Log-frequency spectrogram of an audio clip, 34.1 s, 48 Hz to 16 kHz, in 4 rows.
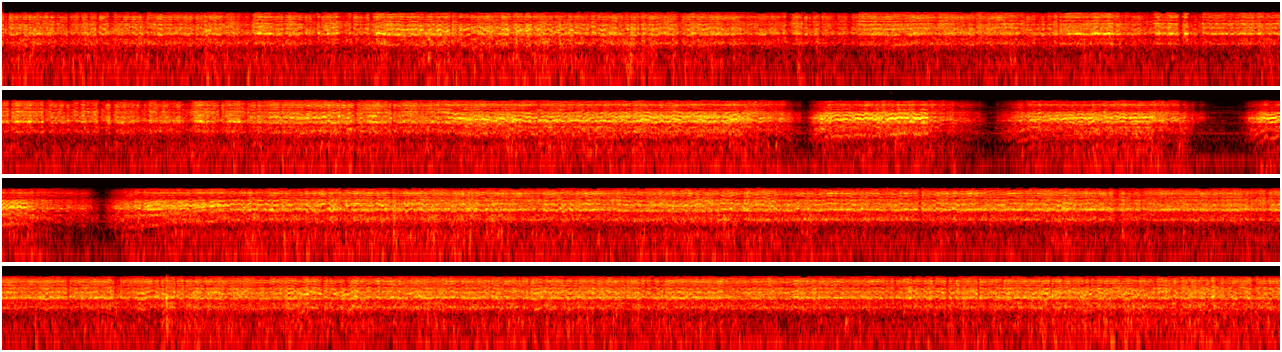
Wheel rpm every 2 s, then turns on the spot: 230, 230, 230, 230, 230, 230, 180, 110, 80, 170, 230, 230, 230, 230, 230, 230, 230.
16-18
